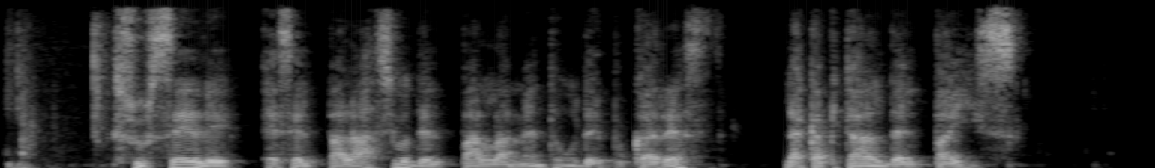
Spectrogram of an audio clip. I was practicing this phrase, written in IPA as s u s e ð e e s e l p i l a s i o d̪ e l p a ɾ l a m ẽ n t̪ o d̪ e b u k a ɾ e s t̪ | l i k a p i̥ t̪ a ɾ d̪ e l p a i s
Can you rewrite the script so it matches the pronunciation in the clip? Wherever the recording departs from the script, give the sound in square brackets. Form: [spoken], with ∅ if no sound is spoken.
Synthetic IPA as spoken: s u s e ð e e s e l p [a] l a s [j] o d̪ e l p a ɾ l a m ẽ n t̪ o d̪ e b u k a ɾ e s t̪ | l [a] k a p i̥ t̪ a [l] d̪ e l p a i s

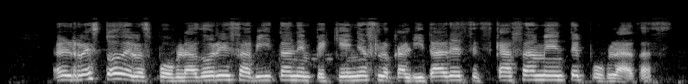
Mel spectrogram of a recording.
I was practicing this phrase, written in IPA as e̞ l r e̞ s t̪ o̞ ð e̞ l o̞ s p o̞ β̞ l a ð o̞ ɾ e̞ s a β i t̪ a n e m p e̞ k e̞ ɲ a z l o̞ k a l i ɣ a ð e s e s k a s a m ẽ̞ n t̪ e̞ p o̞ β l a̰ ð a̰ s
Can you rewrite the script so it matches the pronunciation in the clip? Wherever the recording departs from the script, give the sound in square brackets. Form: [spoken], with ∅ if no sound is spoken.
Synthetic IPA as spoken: e̞ l r e̞ s t̪ o̞ ð e̞ l o̞ s p o̞ β̞ l a ð o̞ ɾ e̞ s a β i t̪ a n e m p e̞ k e̞ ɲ a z l o̞ k a l i [ð] a ð e s e s k a s a m ẽ̞ n t̪ e̞ p o̞ β l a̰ ð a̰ s

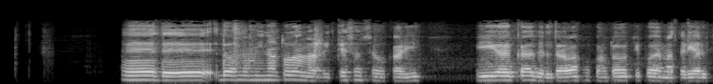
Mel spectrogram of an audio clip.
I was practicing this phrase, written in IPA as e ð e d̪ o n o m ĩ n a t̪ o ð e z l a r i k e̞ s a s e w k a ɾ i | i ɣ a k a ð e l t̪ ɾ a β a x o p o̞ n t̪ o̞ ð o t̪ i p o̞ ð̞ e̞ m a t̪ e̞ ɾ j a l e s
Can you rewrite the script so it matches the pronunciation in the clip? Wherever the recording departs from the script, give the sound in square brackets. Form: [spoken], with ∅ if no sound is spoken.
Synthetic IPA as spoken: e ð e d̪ o n o m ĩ n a t̪ o ð [a] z l a r i k e̞ s a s e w k a ɾ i | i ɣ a k a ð e l t̪ ɾ a β a x o [k] o̞ n t̪ o̞ ð o t̪ i p o̞ ð̞ e̞ m a t̪ e̞ ɾ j a l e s

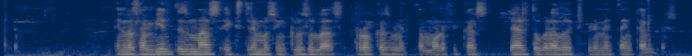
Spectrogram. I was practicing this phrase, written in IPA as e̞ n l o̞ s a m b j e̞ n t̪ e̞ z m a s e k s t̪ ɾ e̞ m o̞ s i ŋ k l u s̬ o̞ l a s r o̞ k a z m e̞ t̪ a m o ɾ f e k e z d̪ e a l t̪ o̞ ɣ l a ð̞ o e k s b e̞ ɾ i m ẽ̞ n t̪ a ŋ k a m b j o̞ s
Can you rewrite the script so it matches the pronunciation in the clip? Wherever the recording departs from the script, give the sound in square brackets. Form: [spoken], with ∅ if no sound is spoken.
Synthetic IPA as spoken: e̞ n l o̞ s a m b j e̞ n t̪ e̞ z m a s e k s t̪ ɾ e̞ m o̞ s i ŋ k l u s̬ o̞ l a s r o̞ k a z m e̞ t̪ a m o ɾ f [i] k [a] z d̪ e a l t̪ o̞ ɣ [ɾ] a ð̞ o e k s [p] e̞ ɾ i m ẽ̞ n t̪ a ŋ k a m b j o̞ s

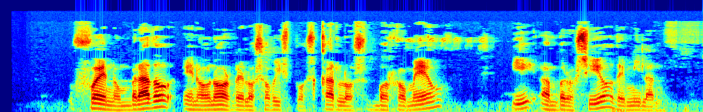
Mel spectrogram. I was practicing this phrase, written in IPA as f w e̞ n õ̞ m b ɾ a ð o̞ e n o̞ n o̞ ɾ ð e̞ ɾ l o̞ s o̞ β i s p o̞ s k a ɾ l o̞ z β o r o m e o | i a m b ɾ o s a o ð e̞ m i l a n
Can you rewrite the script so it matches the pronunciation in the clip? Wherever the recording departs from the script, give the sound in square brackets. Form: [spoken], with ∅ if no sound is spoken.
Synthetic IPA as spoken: f w e̞ n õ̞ m b ɾ a ð o̞ e n o̞ n o̞ ɾ ð e̞ [∅] l o̞ s o̞ β i s p o̞ s k a ɾ l o̞ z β o r o m e o | i a m b ɾ o s [i] o ð e̞ m i l a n

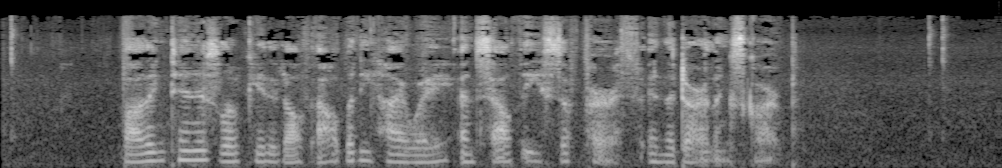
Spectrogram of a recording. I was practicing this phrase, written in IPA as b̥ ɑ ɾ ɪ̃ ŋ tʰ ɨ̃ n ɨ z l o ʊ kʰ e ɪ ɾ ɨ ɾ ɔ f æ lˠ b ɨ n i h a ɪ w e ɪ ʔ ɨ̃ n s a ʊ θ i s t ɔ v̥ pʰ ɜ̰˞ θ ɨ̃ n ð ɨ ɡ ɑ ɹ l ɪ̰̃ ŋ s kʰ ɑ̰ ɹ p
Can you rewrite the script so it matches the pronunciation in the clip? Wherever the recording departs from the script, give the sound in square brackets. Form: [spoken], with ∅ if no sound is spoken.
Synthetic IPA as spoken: b̥ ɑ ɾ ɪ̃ ŋ tʰ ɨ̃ n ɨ z l o ʊ kʰ e ɪ ɾ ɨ ɾ ɔ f æ lˠ b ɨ n i h a ɪ w e ɪ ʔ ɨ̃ n s a ʊ θ i s t [ʌ] v̥ pʰ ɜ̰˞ θ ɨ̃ n ð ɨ [d] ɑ ɹ l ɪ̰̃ ŋ s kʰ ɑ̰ ɹ p

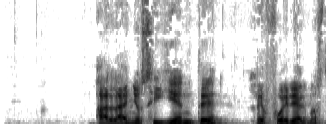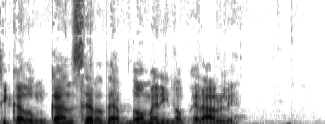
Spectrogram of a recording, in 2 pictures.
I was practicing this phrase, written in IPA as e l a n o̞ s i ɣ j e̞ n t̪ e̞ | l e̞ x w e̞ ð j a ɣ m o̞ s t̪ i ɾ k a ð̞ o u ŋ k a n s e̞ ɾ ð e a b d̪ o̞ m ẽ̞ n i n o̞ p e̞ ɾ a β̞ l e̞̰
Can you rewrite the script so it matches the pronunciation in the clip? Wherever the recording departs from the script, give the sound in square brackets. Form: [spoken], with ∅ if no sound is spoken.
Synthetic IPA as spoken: [a] l a [ɲ] o̞ s i ɣ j e̞ n t̪ e̞ | l e̞ [f] w e̞ ð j a ɣ [n] o̞ s t̪ i [∅] k a ð̞ o u ŋ k a n s e̞ ɾ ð e a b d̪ o̞ m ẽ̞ n i n o̞ p e̞ ɾ a β̞ l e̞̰

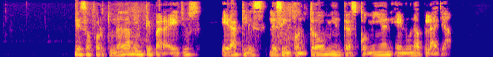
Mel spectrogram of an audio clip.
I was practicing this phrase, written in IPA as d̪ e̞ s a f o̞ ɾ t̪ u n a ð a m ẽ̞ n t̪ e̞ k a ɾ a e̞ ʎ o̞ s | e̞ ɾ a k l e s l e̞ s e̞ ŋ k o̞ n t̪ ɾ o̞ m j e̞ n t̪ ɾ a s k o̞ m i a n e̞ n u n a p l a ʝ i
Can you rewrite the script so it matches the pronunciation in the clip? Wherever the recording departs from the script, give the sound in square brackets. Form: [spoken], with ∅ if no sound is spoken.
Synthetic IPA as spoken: d̪ e̞ s a f o̞ ɾ t̪ u n a ð a m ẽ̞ n t̪ e̞ [p] a ɾ a e̞ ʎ o̞ s | e̞ ɾ a k l e s l e̞ s e̞ ŋ k o̞ n t̪ ɾ o̞ m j e̞ n t̪ ɾ a s k o̞ m i a n e̞ n u n a p l a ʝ [a]

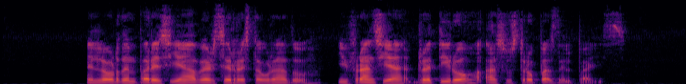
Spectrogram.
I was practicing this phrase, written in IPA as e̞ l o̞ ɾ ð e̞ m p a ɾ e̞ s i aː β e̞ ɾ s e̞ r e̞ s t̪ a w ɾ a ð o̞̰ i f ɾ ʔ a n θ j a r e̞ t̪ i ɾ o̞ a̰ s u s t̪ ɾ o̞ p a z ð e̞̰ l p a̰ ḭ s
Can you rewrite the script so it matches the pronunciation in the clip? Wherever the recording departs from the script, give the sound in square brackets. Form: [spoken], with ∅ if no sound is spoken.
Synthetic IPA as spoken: e̞ l o̞ ɾ ð e̞ m p a ɾ e̞ s i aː β e̞ ɾ s e̞ r e̞ s t̪ a w ɾ a ð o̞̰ i f ɾ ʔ a n [s] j a r e̞ t̪ i ɾ o̞ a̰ s u s t̪ ɾ o̞ p a z ð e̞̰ l p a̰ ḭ s

